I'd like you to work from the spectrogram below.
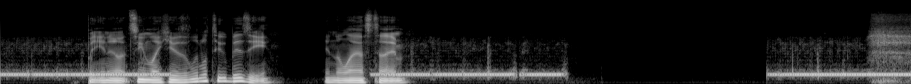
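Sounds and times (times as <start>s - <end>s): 
phone's ringback tone: 0.0s - 1.8s, 3.7s - 5.7s, 7.7s - 9.0s
speech: 0.9s - 4.2s.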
